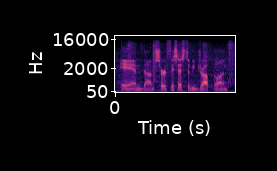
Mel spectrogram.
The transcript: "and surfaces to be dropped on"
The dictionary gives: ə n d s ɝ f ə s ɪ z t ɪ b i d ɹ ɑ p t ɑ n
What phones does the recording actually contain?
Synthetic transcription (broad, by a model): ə n d s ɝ f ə s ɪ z t ɪ b i d ɹ ɑ p t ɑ n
